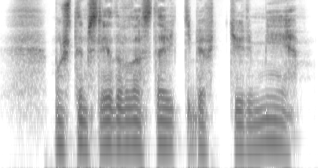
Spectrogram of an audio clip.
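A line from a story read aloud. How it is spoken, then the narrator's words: Muttering under breath. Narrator (Russian): пробормотала Вера себе под нос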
